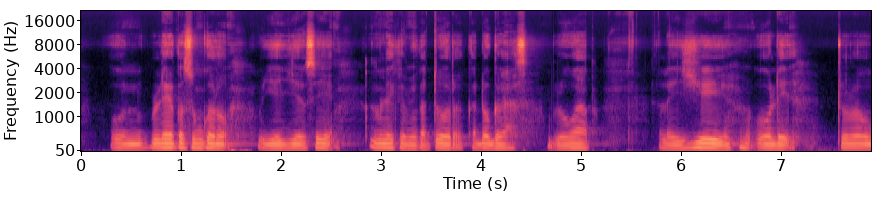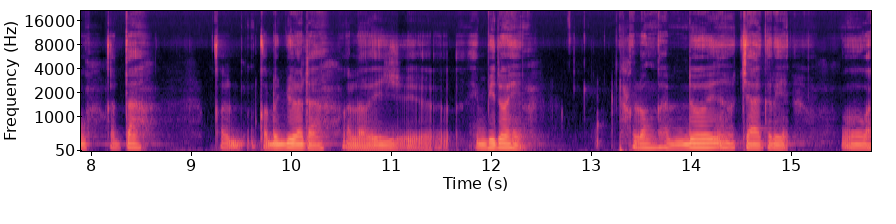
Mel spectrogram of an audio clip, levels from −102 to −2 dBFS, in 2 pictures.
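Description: One channel drops out briefly three times, at 4.70 to 4.76 s, 7.98 to 8.14 s and 11.06 to 11.16 s. Each time the speech abruptly falls about 6 dB and then snaps back, the longest dip lasting about 160 ms. The likely cause is one side of the stereo pair going silent, so that once the channels are summed to mono only half the shared signal remains, producing these short, sudden level holes.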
